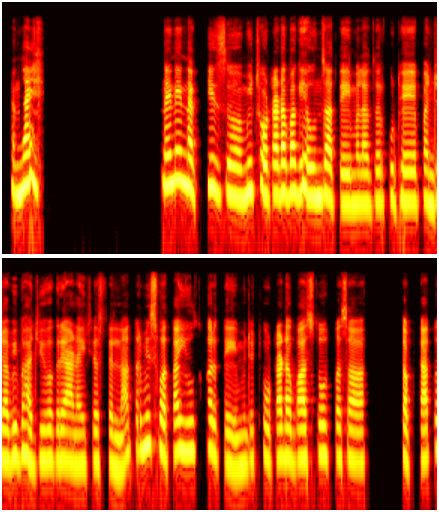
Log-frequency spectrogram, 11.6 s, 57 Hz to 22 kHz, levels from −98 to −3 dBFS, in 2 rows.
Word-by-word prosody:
नाही. 295 +6 +6 1.7
नाही-नाही, 310 +3 +4
नक्कीच 270 -3 +1
अ, 225 -2 +2
मी 250 +3 +3
छोटा 235 0 +5
डबा 245 +1 +6
घेऊन 225 -3 +2
जाते. 210 -5 +1
मला 190 0 -1
जर 200 0 -4
कुठे 200 -1 -1
पंजाबी 195 -1 -1
भाजी 190 -2 -2
वगैरे 190 0 -4
आणायची 175 0 -3
असेल 180 -1 -6
ना, 185 +6 -2
तर 235 - -5
मी 265 +2 +2
स्वतः 225 -4 0
यूज 235 0 0
करते. 190 -9 -3
म्हणजे 170 +3 -7
छोटा 195 0 -2
डबा 195 0 +2
असतो 195 +2 -3
तसा 190 -2 -1 0.5
चपटा, 190 +1 +1
तर 240 - -3
205 Hz, 155 wpm, -22 LUFS, 190-235 Hz, 1.7 s, नाही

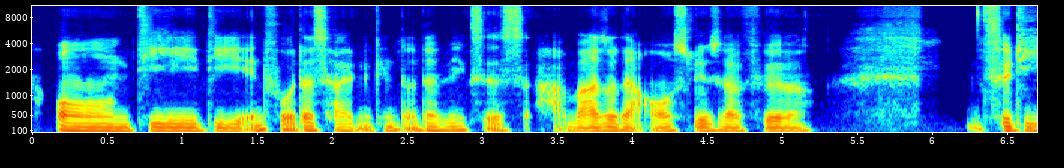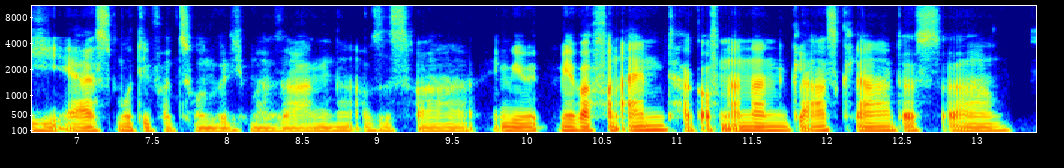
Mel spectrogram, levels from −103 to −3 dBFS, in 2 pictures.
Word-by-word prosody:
Und 90 -2 +3
die 90 -1 +2
die 85 -1 -2
Info, 115 +4 0
dass 100 -2 0
halt 90 0 -3
'n - - -4
Kind 95 +5 -6
unterwegs 100 +1 -2
ist, - - -3
äh, - - -10 0.2
war 85 -1 +2
so 95 -1 +2
der 95 -3 0
Auslöser 90 -1 -1
für 85 0 -1 1.1
für 100 - +1
die 90 -1 -1
Erstmotivation, 90 -3 -1
würde 80 0 -4
ich 100 - -14
mal 80 -2 -4
sagen, 80 +2 -3
ne? 90 0 -3
Also, 90 0 -7
es 85 +1 -9
war 85 +1 -3
irgendwie 90 -1 +1
mir 95 -1 +4
war 95 - +7
von 95 - +1
einem 110 +1 +4
Tag - - 0
auf - - +1
'n - - +2
anderen 95 0 +4
glasklar, 100 -1 +2
dass, 105 - 0
ähm 90 +3 0
90 Hz, 175 wpm, -27 LUFS, 85-95 Hz, 1.1 s, war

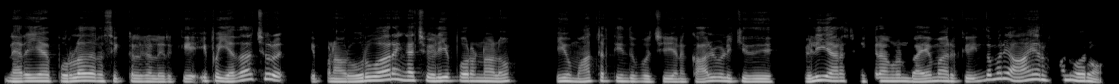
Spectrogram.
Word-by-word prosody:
நெறைய 150 +3 +3 0.2
பொருளாதார 160 +2 +4
சிக்கல்கள் 135 -2 -1
இருக்கு. 130 +1 -4 0.2
இப்போ 160 +2 -2 0.2
ஏதாச்சும் 225 - -1
ஒரு 200 - +3 0.3
இப்போ 140 +1 -15
நான் 130 0 +1
ஒரு 130 - 0
1 170 +4 +4
வாரம் 220 +5 +3
எங்கேயாச்சும் 185 -4 +1
வெளியே 165 +2 +4
போறேனாலும், 155 -2 +1 0.5
"ஐயோ 155 +1 +2
மாத்திரை 155 +3 -2
தீர்ந்து 140 -2 0
போச்சு, 130 -1 -3
எனக்கு 125 0 -5
கால் 145 +7 0
வலிக்குது, 135 -3 0 0.5
வெளிய 180 +7 +3
யாராச்சும் 160 -3 -3
நிக்கிறாங்களோன்னு 150 0 0
பயமா 150 +6 +1
இருக்கு." 145 0 -3
இந்த 190 +7 -2
மாதிரி 265 0 -1
1,000 215 -1 0
ஃபோன் 210 -1 -3
வரும். 150 -8 0
155 Hz, 170 wpm, -23 LUFS, 140-170 Hz, 0.5 s, பொருளாதார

